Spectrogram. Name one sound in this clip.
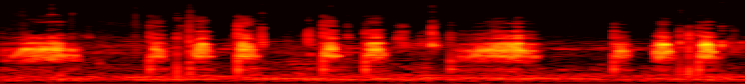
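A duck quacks loudly up close.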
